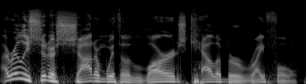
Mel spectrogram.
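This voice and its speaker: Male host, comedic, animated, flustered, music under. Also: mid-range voice, moderate pace. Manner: flustered, incredulous reactions. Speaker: podcast host. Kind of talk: comedic sketch. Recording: music playing behind.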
